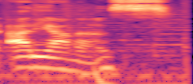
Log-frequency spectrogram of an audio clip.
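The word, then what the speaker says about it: Arianna's: have an s and we did ask him how to pronounce it he said ariana's is how you pronounce it how cool i know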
